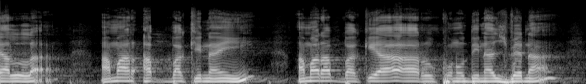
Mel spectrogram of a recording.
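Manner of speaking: plain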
